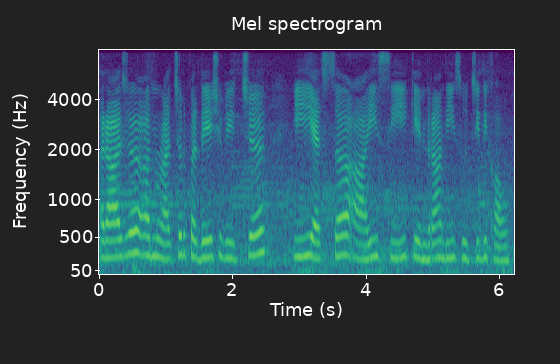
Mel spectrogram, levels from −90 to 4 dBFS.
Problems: constant background noise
